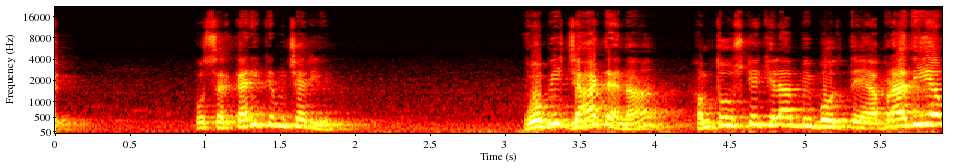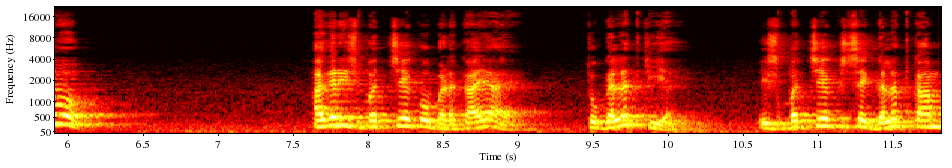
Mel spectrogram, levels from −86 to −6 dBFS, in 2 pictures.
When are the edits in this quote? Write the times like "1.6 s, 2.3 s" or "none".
none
